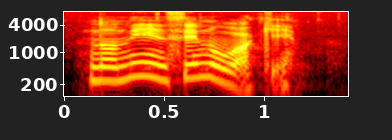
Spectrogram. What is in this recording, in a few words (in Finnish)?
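"No niin sinuaki", Finnish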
